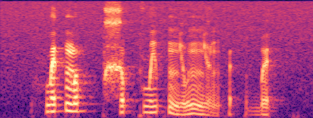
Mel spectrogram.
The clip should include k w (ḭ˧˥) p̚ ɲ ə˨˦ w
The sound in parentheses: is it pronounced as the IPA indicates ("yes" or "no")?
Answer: no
